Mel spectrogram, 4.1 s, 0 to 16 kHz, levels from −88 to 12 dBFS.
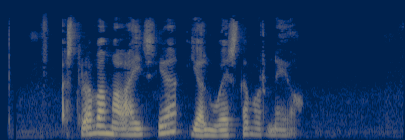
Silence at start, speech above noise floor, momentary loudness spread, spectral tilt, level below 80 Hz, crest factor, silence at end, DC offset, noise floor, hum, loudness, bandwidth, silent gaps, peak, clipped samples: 0.45 s; 39 dB; 15 LU; -5 dB/octave; -78 dBFS; 22 dB; 1.05 s; under 0.1%; -68 dBFS; none; -30 LUFS; 10.5 kHz; none; -10 dBFS; under 0.1%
